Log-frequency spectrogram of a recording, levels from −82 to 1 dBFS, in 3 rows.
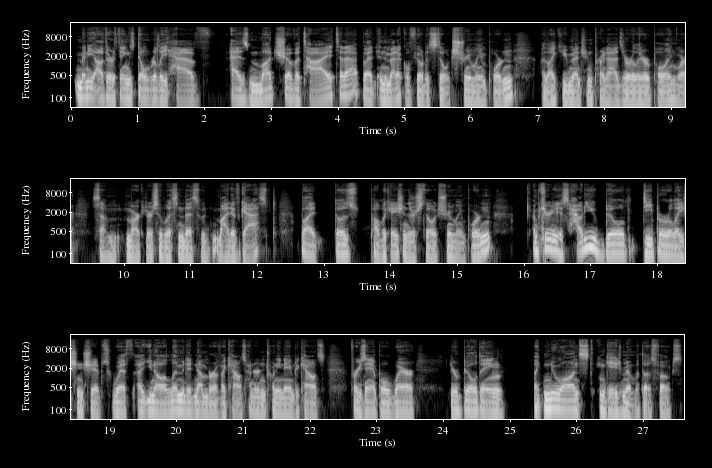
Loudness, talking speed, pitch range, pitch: -21 LUFS, 170 wpm, 80-95 Hz, 90 Hz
